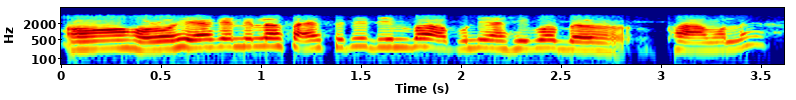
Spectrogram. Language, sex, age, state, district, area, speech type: Assamese, female, 45-60, Assam, Dhemaji, rural, conversation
